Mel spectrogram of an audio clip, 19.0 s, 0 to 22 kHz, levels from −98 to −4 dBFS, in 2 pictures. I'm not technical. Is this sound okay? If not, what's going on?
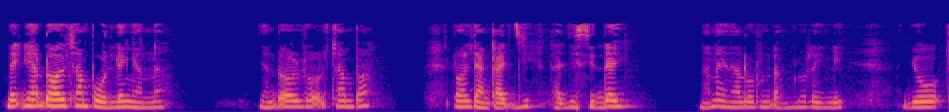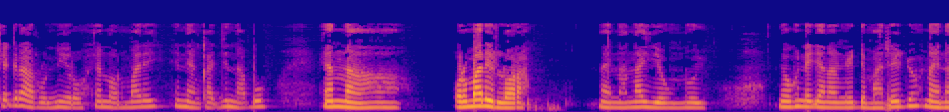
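No. AAC compression runs through the whole recording, from start to finish. The speech sounds dull and smeared, with a warbly, fizzy edge, and nothing above about 9 kHz remains, so the crisp top end is missing. This is likely the result of squeezing the audio hard to make the file small: the encoder throws away detail it judges least noticeable and cuts off the highest frequencies entirely.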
